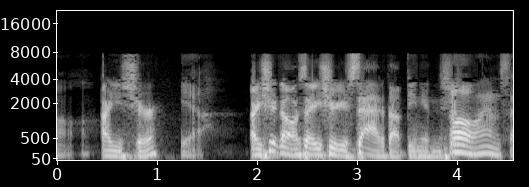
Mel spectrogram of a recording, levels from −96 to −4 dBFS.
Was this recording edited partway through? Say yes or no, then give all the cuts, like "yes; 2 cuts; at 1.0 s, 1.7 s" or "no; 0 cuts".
no; 0 cuts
